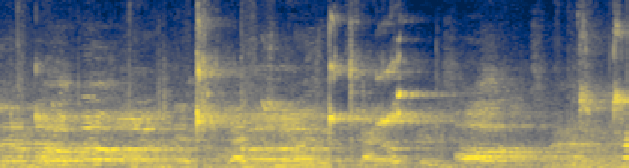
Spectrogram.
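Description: Sounds of a basketball game in a gym: a basketball bouncing on the hardwood court, with players and spectators calling out.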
